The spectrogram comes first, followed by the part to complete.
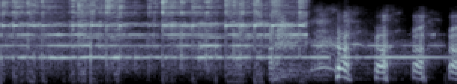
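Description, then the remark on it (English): A bell is rung in celebration, rapidly and repeatedly, its bright sustained tone ringing loud for about two seconds before breaking into a few separate clanging strikes. “So, Errol, we're going to ring the bell for you, brother.”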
